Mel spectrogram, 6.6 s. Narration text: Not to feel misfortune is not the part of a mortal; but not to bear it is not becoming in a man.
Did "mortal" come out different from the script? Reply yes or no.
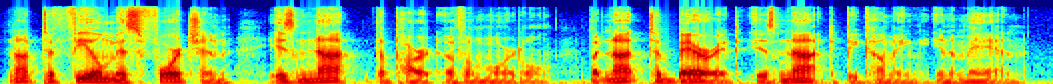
no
